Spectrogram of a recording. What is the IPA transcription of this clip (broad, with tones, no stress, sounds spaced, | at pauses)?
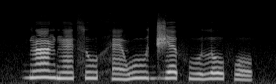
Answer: ɡ ã˦ ɡ ɛ̃˧ s u˧ h ɛ̃˨ w u˧ d͡ʒ ɛ˧ f u˨ l o˧ f o˨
